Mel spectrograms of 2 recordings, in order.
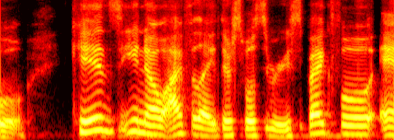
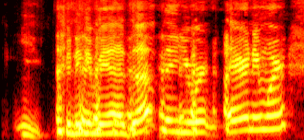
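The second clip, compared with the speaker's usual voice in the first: higher, faster complaint; mock annoyed retort; 4 semitones higher, faster than usual. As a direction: snap it back with irritation. Retorting to the boyfriend on the phone.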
